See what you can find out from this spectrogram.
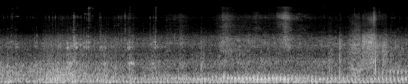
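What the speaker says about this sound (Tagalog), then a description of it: "Patakbo ng motor." A motorcycle rides along a provincial road, its engine a steady, close drone under rushing wind noise with some light rattling, holding at an even level throughout.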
